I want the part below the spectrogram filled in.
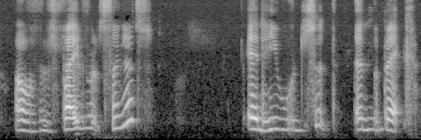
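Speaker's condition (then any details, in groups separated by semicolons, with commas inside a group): Cerebral palsy; onset at 8 days old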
